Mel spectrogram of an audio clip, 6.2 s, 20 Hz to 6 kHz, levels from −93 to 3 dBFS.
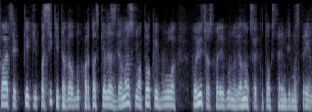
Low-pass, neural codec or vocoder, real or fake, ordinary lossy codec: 5.4 kHz; codec, 44.1 kHz, 2.6 kbps, DAC; fake; AAC, 24 kbps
